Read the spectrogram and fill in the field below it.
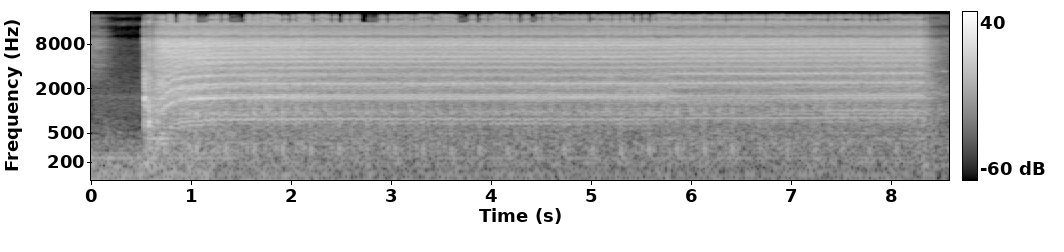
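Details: Mitsubishi Mirage 1.8L DOHC turbo engine, spark plugs out, cranked on the starter at 16 volts to prime oil: steady, high, even whine with no compression pulses; healthy cranking, oil pressure reached quickly.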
